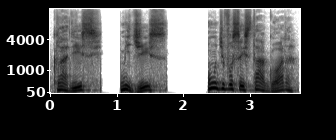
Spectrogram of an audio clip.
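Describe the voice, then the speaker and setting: A man reading the lines of a doctor who guides a patient through hypnosis in a soft, calm, encouraging voice, for a soap opera recap. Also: on the high side, takes it slowly, slightly rough, full character voice. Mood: soothing. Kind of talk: read-aloud soap recap.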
